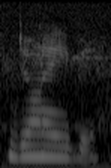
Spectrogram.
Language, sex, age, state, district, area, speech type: Odia, female, 45-60, Odisha, Mayurbhanj, rural, spontaneous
